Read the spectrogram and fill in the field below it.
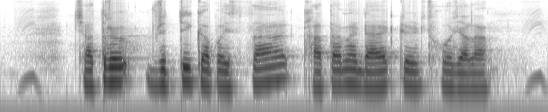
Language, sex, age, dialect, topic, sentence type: Bhojpuri, male, 25-30, Western, banking, statement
